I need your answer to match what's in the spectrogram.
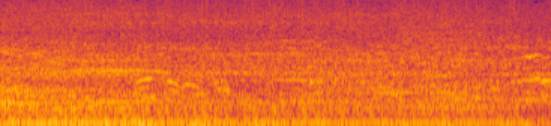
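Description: chainsaw running

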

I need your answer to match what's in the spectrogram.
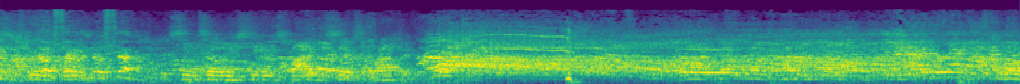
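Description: woman shrieking

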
